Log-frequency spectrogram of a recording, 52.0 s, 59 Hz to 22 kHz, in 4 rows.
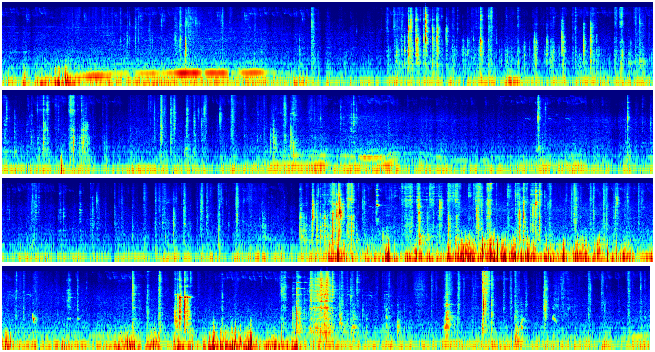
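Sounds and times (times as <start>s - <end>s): metal tools clinking: 44.6s - 46.3s.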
